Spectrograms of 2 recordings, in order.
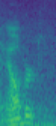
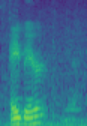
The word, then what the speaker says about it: Abert: you next is albert a bear a bear i don't pronounce the t right i at least got one of them right okay uh good morning my name is abert i am the kerr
